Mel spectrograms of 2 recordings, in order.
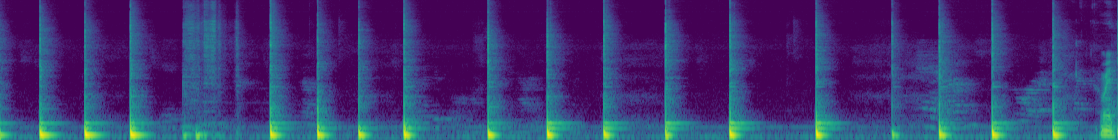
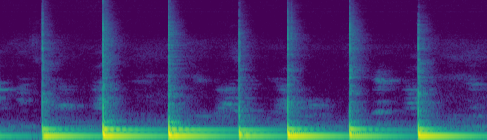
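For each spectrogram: First: untreated old-growth Adirondack spruce top, stiffer tap tone. Second: torrified spruce guitar top, tap tone.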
